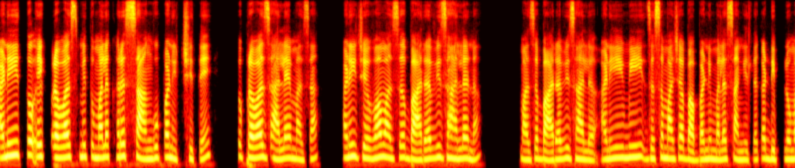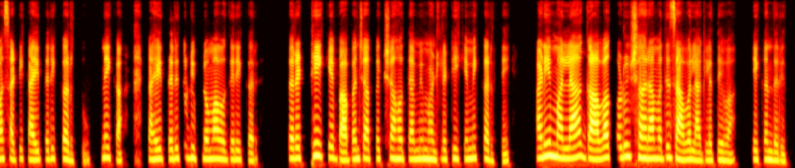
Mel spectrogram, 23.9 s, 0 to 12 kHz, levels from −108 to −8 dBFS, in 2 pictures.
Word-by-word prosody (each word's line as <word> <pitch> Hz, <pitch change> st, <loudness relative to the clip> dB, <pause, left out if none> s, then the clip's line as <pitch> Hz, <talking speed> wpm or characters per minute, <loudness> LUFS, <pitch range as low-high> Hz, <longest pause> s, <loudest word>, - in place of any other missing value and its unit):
आणि 255 Hz, +6 st, +6 dB
तो 275 Hz, -1 st, +4 dB
एक 240 Hz, 0 st, +4 dB
प्रवास 220 Hz, +1 st, +5 dB
मी 235 Hz, 0 st, -1 dB
तुम्हाला 215 Hz, -1 st, +3 dB
खरंच 240 Hz, +1 st, +2 dB
सांगू 195 Hz, 0 st, +5 dB
पण 230 Hz, -1 st, +2 dB
इच्छिते. 190 Hz, +2 st, -3 dB, 0.4 s
तो -, -, -4 dB
प्रवास 220 Hz, 0 st, +5 dB
झालाय 200 Hz, -2 st, 0 dB
आहे 210 Hz, -, -3 dB
माझा 190 Hz, +1 st, -5 dB, 0.4 s
आणि 225 Hz, +3 st, +2 dB
जेव्हा 215 Hz, 0 st, +1 dB
माझं 225 Hz, -2 st, -1 dB
12वी 195 Hz, +4 st, +1 dB
झालं 205 Hz, -2 st, 0 dB
ना 180 Hz, +2 st, -7 dB, 0.6 s
माझं 180 Hz, +2 st, -3 dB
12वी 185 Hz, +3 st, +1 dB
झालं 185 Hz, -4 st, -1 dB
आणि 200 Hz, +4 st, -1 dB
मी 225 Hz, +2 st, 0 dB
जसं 200 Hz, +3 st, +1 dB
माझ्या 205 Hz, +1 st, 0 dB
बाबांनी 180 Hz, +2 st, 0 dB
मला 185 Hz, +1 st, -1 dB
सांगितलं 180 Hz, -2 st, -3 dB
का 200 Hz, -, -1 dB
"डिप्लोमासाठी 185 Hz, 0 st, -2 dB
काहीतरी 180 Hz, +2 st, -2 dB
कर 185 Hz, -4 st, 0 dB
तू." 145 Hz, +1 st, -18 dB, 0.2 s
नाही 215 Hz, 0 st, +1 dB
का? 150 Hz, -, -1 dB, 0.4 s
"काहीतरी 190 Hz, +1 st, -2 dB
तू 205 Hz, +1 st, -11 dB
डिप्लोमा 195 Hz, -1 st, -1 dB
वगैरे 180 Hz, 0 st, -4 dB
कर." 155 Hz, -2 st, -6 dB, 0.5 s
तर 200 Hz, 0 st, +1 dB
अ, -, -, +6 dB, 0.2 s
ठीक 255 Hz, 0 st, +6 dB
आहे 220 Hz, -, +2 dB
बाबांच्या 185 Hz, +4 st, +1 dB
अपेक्षा 195 Hz, +2 st, -3 dB
होत्या. 195 Hz, -1 st, -2 dB
मी 190 Hz, +1 st, -3 dB
म्हटलं, 190 Hz, -1 st, -2 dB
"ठीक 200 Hz, -2 st, -4 dB
आहे 195 Hz, -, -2 dB
मी 210 Hz, -, 0 dB
करते." 155 Hz, -6 st, -4 dB, 0.4 s
आणि 220 Hz, +5 st, +5 dB
मला 215 Hz, -2 st, +4 dB
गावाकडून 215 Hz, +4 st, +4 dB
शहरामध्ये 205 Hz, -1 st, +2 dB
जावं 180 Hz, -3 st, +4 dB
लागलं 165 Hz, -1 st, -3 dB
तेव्हा, 165 Hz, -4 st, -5 dB, 0.3 s
एकंदरीत. 175 Hz, -5 st, -4 dB
195 Hz, 160 wpm, -24 LUFS, 185-215 Hz, 0.6 s, आणि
